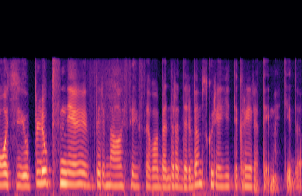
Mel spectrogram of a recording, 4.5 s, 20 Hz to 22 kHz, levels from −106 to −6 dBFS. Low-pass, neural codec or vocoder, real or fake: 7.2 kHz; codec, 16 kHz, 6 kbps, DAC; fake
